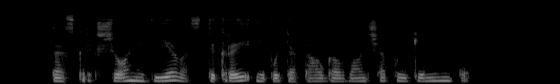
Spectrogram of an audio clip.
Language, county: Lithuanian, Šiauliai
